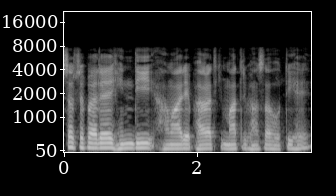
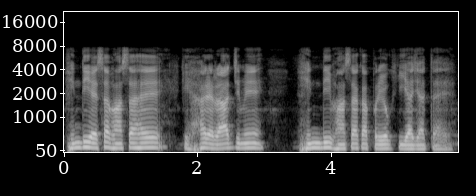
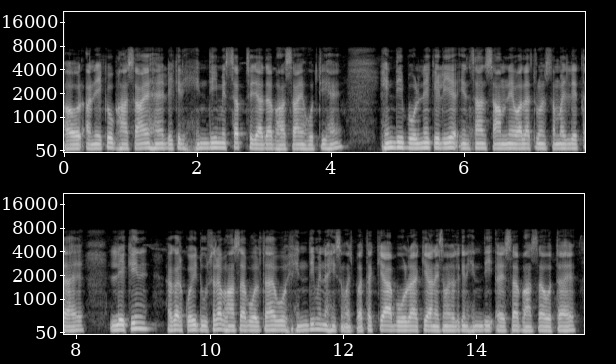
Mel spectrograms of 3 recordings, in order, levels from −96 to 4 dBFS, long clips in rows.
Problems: constant background noise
